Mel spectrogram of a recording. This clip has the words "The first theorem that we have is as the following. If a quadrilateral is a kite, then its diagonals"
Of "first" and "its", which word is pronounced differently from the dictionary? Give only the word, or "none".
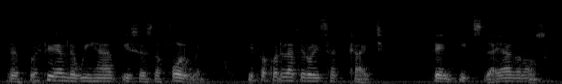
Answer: first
